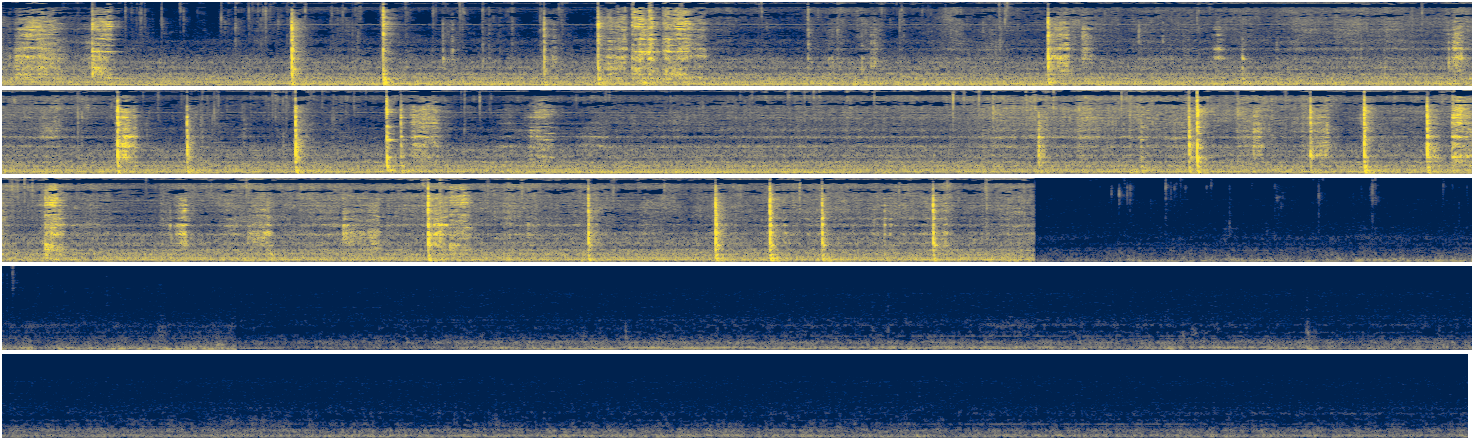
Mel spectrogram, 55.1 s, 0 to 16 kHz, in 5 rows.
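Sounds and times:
metal utensil scraping pot: 0:00.0 - 0:01.1, 0:01.7 - 0:29.8
soft sizzle: 0:00.0 - 0:29.8
steady low hum: 0:00.0 - 0:29.8.

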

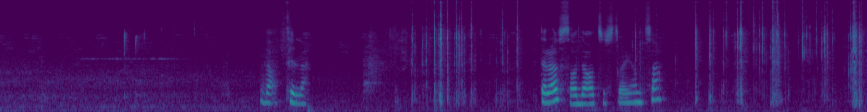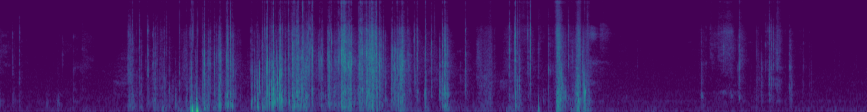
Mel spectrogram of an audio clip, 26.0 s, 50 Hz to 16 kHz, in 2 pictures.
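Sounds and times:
paper sachet crinkling and tearing: 0:06.0 - 0:07.9, 0:10.4 - 0:13.4, 0:14.9 - 0:22.0, 0:23.6 - 0:25.2.

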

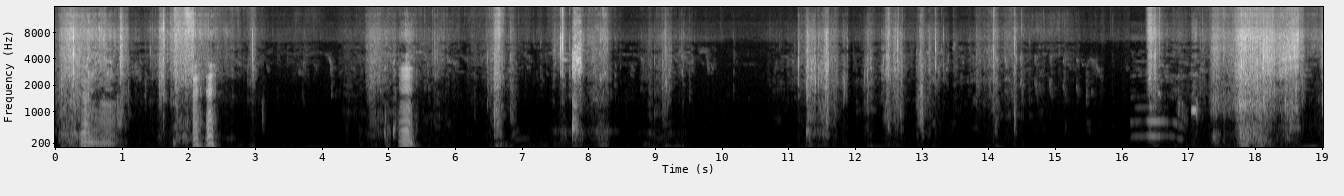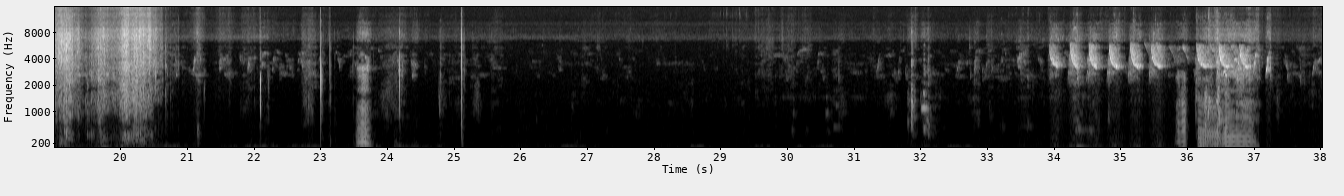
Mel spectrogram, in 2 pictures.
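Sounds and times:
animal call: 0:00.0 - 0:01.1, 0:34.0 - 0:37.3
plastic sack rustling: 0:00.0 - 0:02.4, 0:11.1 - 0:14.2, 0:16.4 - 0:20.9
leaves rustling: 0:00.0 - 0:03.1, 0:04.3 - 0:09.6, 0:10.9 - 0:14.8, 0:16.2 - 0:21.3, 0:36.2 - 0:37.3.

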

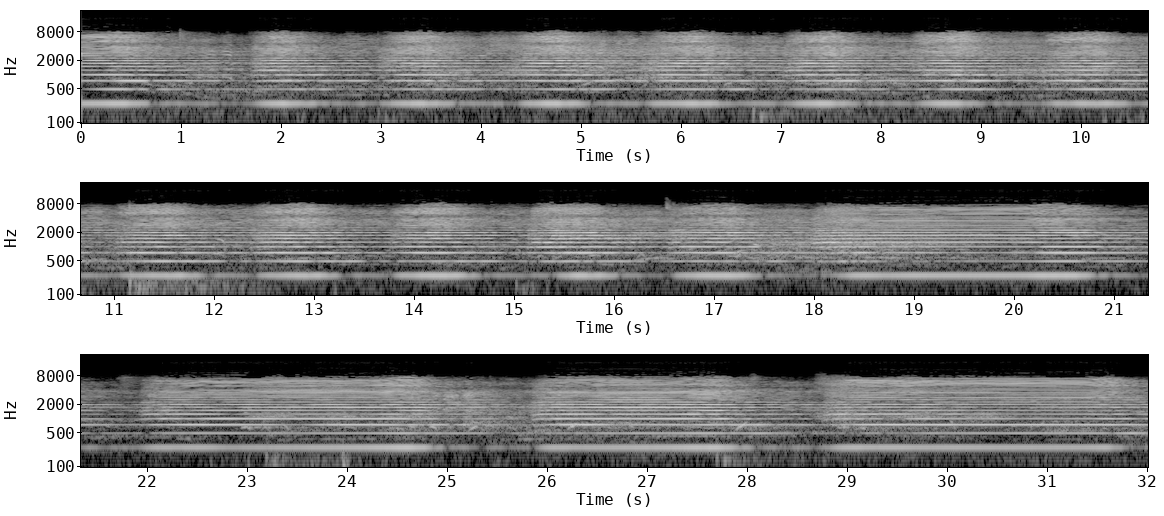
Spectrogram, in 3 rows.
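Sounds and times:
plastic horn blasts: 0:00.0 - 0:32.0.

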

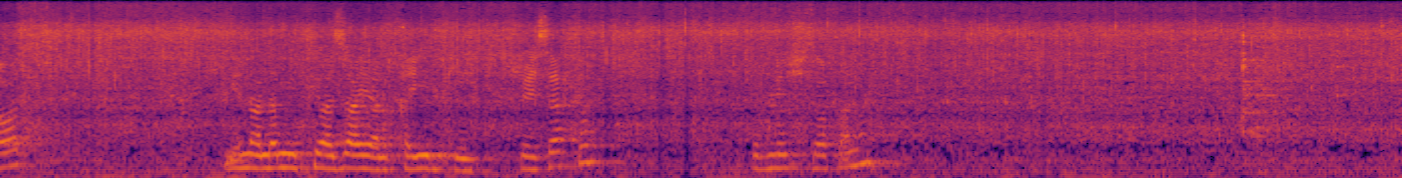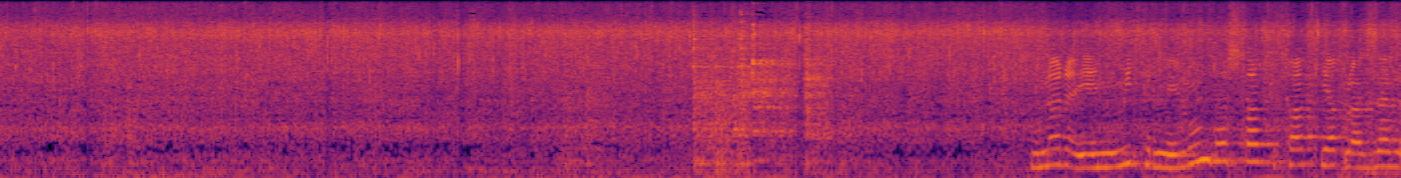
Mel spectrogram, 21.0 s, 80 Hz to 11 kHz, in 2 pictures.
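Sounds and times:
sauce sizzling in a pot: 0:00.0 - 0:21.0.

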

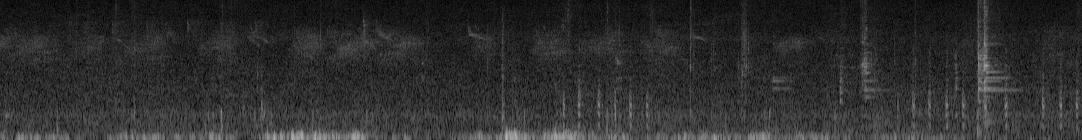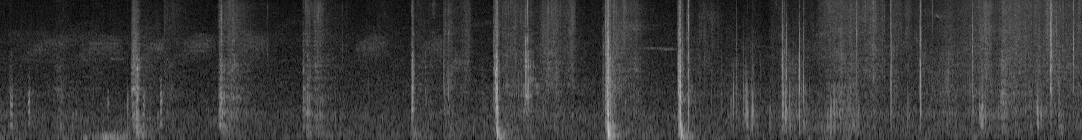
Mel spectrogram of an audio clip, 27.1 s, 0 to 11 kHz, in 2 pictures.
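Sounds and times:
loose dirt scattering: 0:12.0 - 0:12.8, 0:15.1 - 0:27.0
hoe chopping into dry soil: 0:15.1 - 0:16.7, 0:17.3 - 0:17.8, 0:18.6 - 0:27.0.

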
